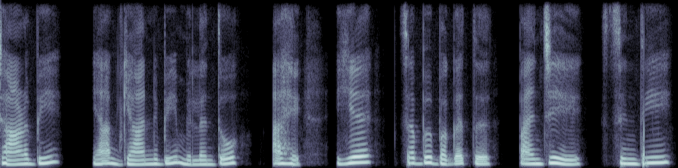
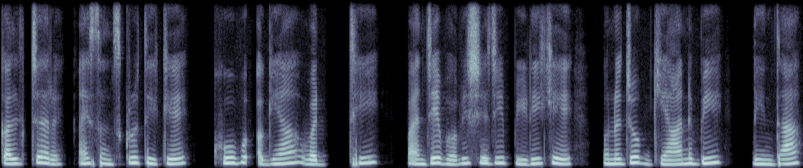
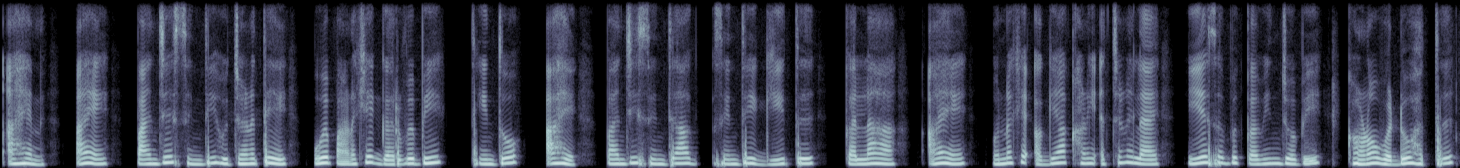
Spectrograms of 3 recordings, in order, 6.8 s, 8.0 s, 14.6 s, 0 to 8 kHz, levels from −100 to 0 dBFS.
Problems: none marked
